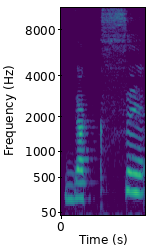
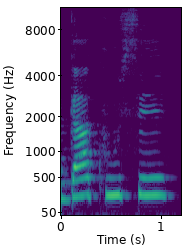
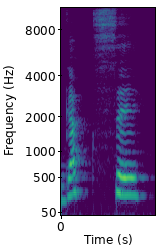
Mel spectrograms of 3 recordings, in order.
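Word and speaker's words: 学生: Il n'y a pas marqué Gakusei pour une faute, c'est que ça se prononce Gakusei. On dit pas le U, c'est pas Gakusei. Gakusei en plus. C'est Gakusei.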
